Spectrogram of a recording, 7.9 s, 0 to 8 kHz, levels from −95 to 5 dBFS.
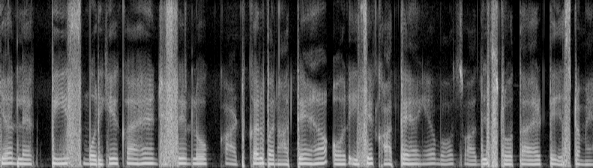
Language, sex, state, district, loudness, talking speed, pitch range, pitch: Hindi, female, Bihar, Lakhisarai, -18 LUFS, 145 wpm, 200-230 Hz, 215 Hz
